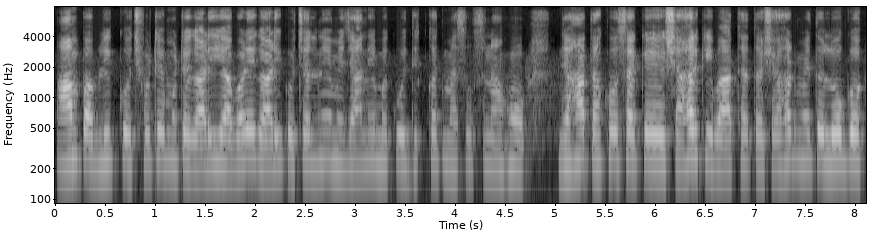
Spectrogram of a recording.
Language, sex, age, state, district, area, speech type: Urdu, female, 30-45, Bihar, Darbhanga, rural, spontaneous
